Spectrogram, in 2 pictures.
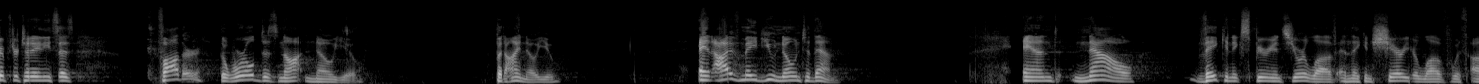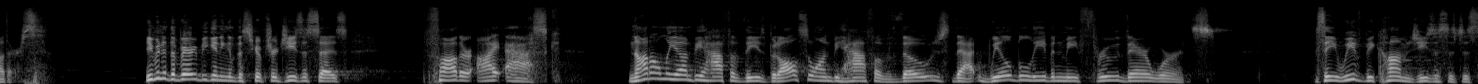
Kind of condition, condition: setting, large echoing room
